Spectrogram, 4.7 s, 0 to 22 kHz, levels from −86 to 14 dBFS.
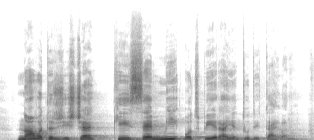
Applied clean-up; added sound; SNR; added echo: none; none; none; none.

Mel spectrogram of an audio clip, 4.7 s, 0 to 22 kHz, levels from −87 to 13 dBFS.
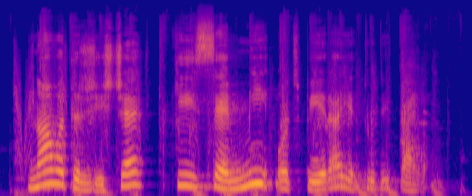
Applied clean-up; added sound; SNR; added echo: neural mask model RNNoise.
